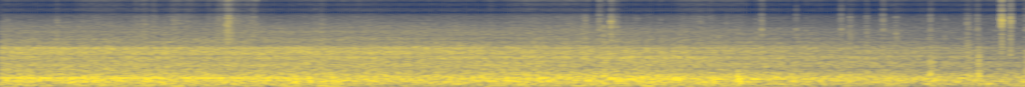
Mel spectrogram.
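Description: Steady road and engine noise of a car being driven, heard from inside the cabin, with a few faint clicks near the end.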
